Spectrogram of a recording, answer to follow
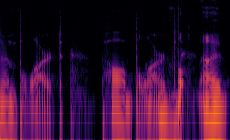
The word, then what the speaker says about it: Blart: have to name him Blart Paul Blart it rhymes with fart Blart fart it's like bloat and fart yeah combined bloated fart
